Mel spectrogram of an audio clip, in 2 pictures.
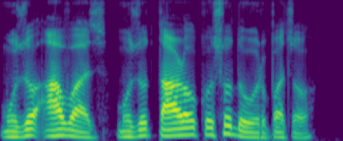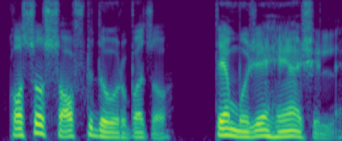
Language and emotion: Goan Konkani, neutral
